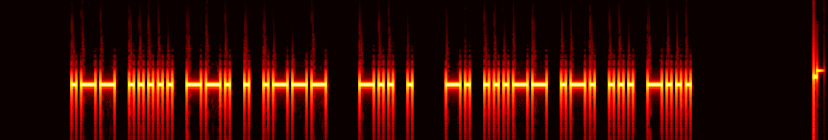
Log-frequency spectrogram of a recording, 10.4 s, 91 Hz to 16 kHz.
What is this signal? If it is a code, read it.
Morse code, heard as a keyed tone, about 21 wpm, 700 Hz. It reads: W5GEJ DE N3RSB
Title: USA Callsign DE Callsign - 5 Characters - 20wpm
